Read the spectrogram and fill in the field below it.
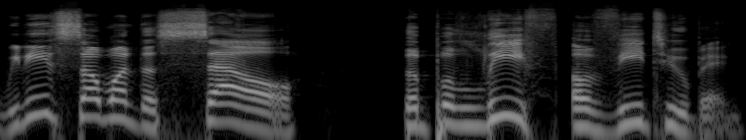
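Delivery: normal talking voice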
